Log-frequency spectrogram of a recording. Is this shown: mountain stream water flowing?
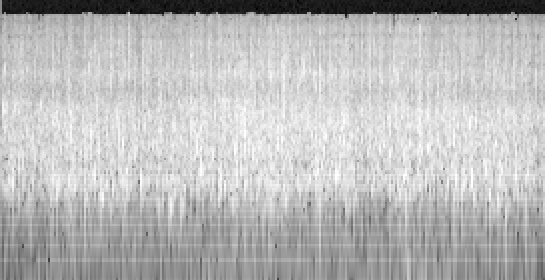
yes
